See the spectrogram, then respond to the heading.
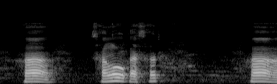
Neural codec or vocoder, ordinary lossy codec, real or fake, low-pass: none; AAC, 48 kbps; real; 7.2 kHz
